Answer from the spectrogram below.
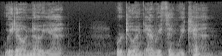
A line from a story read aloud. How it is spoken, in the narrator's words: Nurse, in the same hushed tone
